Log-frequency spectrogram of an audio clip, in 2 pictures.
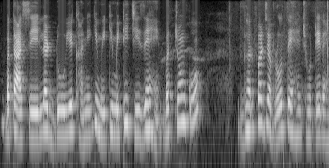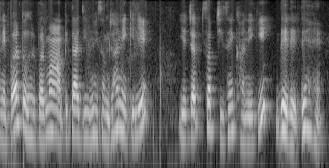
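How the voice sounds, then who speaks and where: A woman's voice: mid-range voice, measured pace, darkish tone. A woman teacher reading a textbook story aloud and explaining its words in simple terms.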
